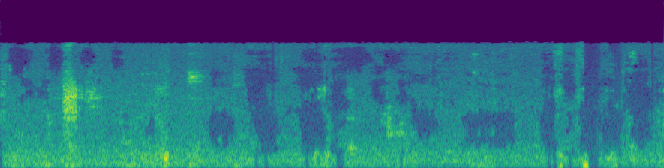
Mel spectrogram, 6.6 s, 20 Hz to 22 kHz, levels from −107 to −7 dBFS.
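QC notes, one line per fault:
0.0–0.21 s, 2.12–2.28 s, 2.5–2.78 s, 3.01–3.46 s, 4.68–5.13 s and 5.43–6.52 s, speech suppressed in double talk: with both sides talking at once, the echo canceller likely could not separate this talker from the loudspeaker echo. It turned the speech down with it, so the level dips by roughly 5 to 10 dB. The last dip, running for about a second, drops deepest at around 15 dB.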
